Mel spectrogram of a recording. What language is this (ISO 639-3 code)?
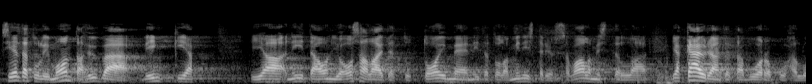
fin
